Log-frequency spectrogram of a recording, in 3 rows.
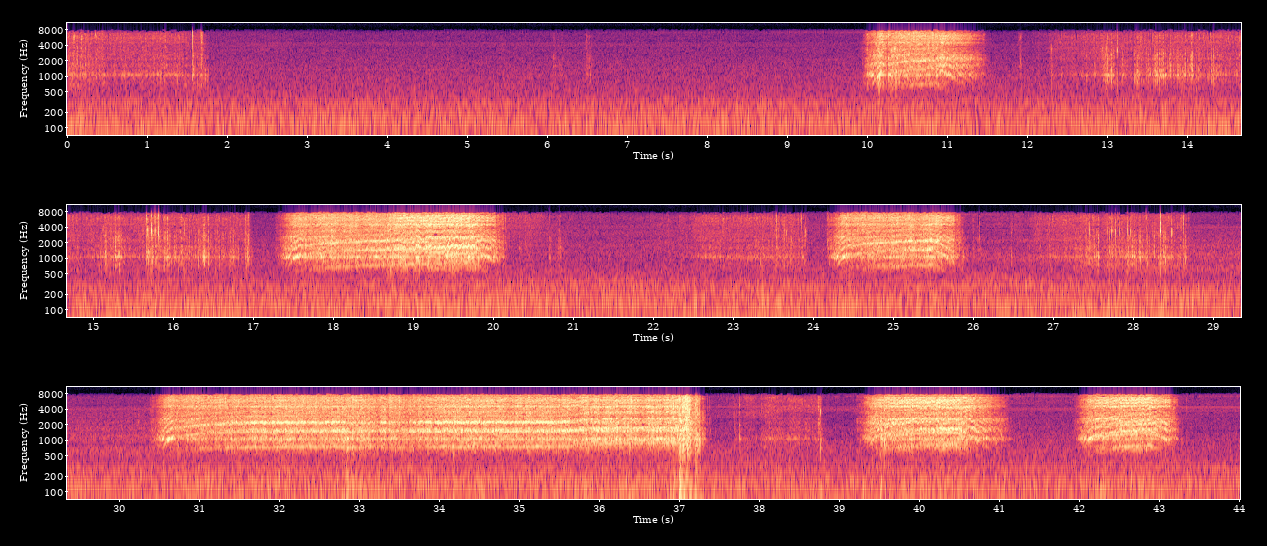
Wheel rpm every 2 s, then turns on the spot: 20, 0, 0, 0, 0, 70, 10, 20, 50, 170, 20, 10, 110, 10, 10, 100, 200, 200, 140, 60, 70, 70.
0-2 12-16 20-24 26-30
